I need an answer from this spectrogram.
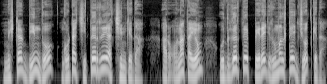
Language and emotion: Santali, disgusted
